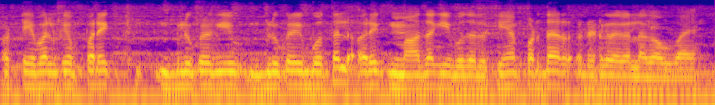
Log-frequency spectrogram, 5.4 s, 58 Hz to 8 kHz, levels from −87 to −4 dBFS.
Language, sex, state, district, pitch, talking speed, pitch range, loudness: Hindi, male, Uttar Pradesh, Lucknow, 130 Hz, 290 wpm, 120-135 Hz, -15 LUFS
